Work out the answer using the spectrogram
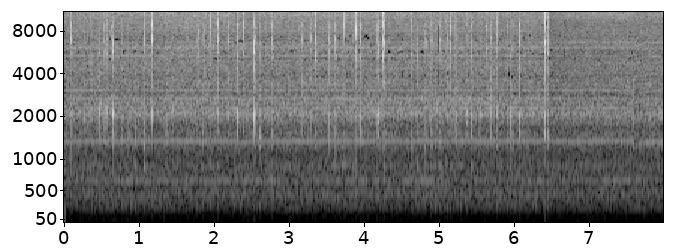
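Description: Beaten egg and sliced white onion sizzling in hot oil in a frying pan as they are stirred and scrambled, with a steady hiss and frequent irregular crackles and pops. A faint steady tone runs underneath.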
